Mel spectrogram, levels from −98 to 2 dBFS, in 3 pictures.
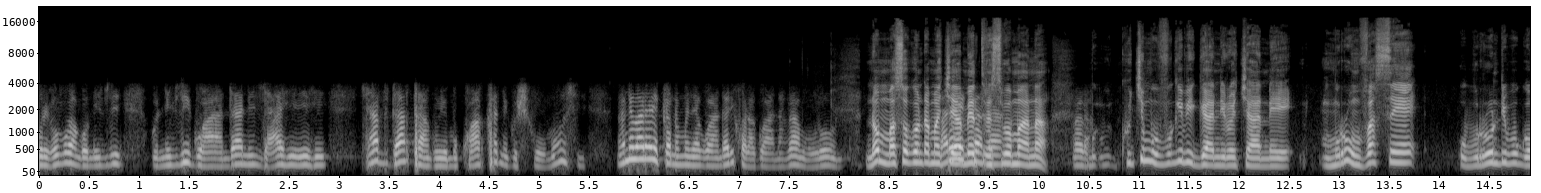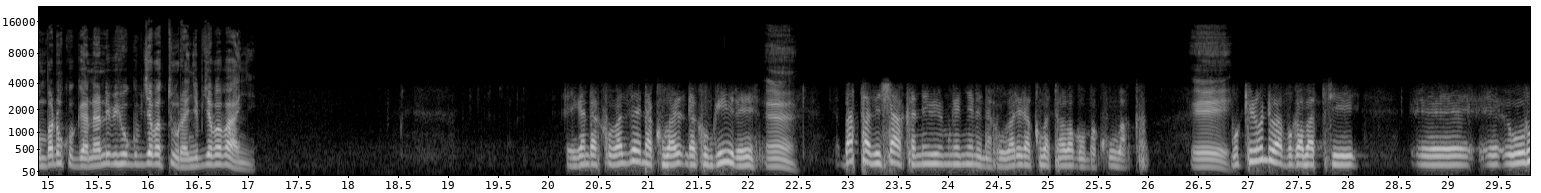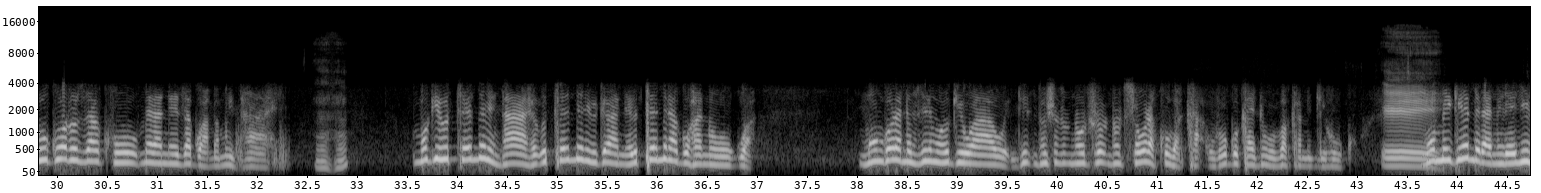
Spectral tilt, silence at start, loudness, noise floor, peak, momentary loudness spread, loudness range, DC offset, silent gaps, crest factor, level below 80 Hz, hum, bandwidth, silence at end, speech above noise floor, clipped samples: -6 dB/octave; 0 s; -29 LUFS; -78 dBFS; -8 dBFS; 14 LU; 7 LU; under 0.1%; none; 20 dB; -72 dBFS; none; 15.5 kHz; 0 s; 50 dB; under 0.1%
